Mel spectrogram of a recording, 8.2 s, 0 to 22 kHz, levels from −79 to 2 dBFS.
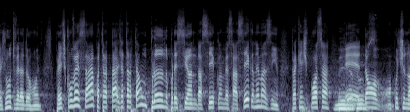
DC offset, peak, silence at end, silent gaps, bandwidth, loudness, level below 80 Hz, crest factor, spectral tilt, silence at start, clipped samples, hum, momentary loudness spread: under 0.1%; -2 dBFS; 0 s; none; 12 kHz; -16 LUFS; -36 dBFS; 14 dB; -7 dB/octave; 0 s; under 0.1%; none; 8 LU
